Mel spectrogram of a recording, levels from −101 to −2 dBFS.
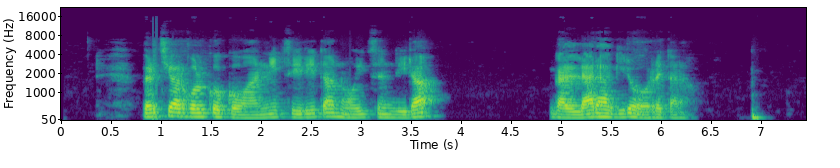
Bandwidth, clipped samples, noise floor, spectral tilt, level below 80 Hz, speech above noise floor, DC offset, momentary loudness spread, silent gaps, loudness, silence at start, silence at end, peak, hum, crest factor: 7.6 kHz; under 0.1%; -85 dBFS; -6.5 dB/octave; -58 dBFS; 67 dB; under 0.1%; 16 LU; none; -19 LUFS; 0.55 s; 0.45 s; -2 dBFS; none; 18 dB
